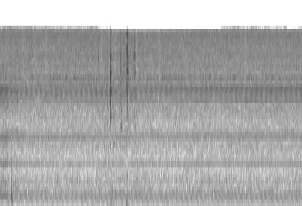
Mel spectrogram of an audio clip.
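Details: Admiral suitcase record player after installing a new replacement cartridge and reconnecting the wires; steady low buzz with even overtones and a couple of faint clicks: mains hum coming through the amplifier.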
